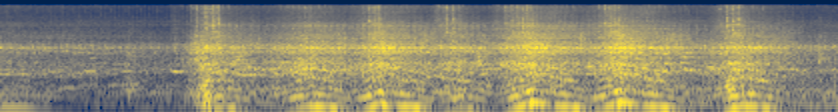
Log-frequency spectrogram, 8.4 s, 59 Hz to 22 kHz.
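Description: Fiat Punto 1.4-litre four-cylinder petrol engine idling just after start-up. About two seconds in it is revved several times in quick succession, the pitch rising and falling with each blip, then it drops back to idle near the end.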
